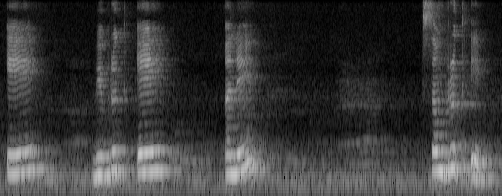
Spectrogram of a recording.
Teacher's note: જો જ્યારે તમે એ બોલો, એ, વિવૃત એ અને સંવૃત એ, આ ત્રણ જ્યારે બોલીએ ને ત્યારે જીભનો આગળનો ભાગ છે ને એ કંઈક અંશે કામમાં આવે છે. એટલે આ ત્રણ છે જીભના આગળના ભાગથી ઉચ્ચારાય છે.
